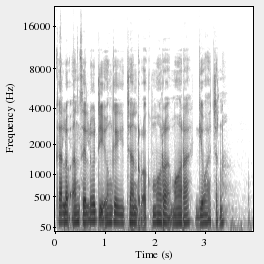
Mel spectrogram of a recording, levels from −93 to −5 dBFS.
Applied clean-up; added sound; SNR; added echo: none; none; none; none.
